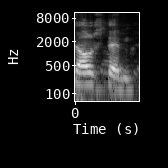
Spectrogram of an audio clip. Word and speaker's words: Olsztyn: Oh, it begins with an O. It's in your Olsztyn. Country. What is it? Yeah, it's Olsztyn. Olsztyn. Olsztyn. Yeah, they say Olsztyn.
